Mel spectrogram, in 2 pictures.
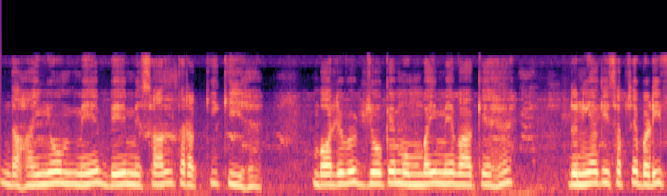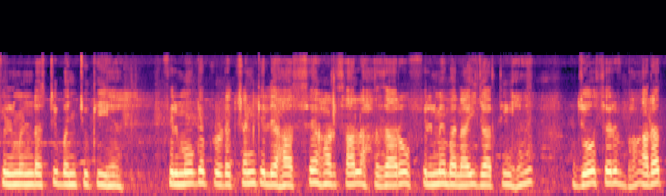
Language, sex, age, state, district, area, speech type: Urdu, male, 30-45, Uttar Pradesh, Rampur, urban, spontaneous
